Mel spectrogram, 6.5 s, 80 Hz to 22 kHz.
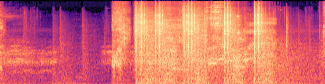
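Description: Short bursts of automatic gunfire from a weapon in the modded zombie survival game 7 Days to Die, loud, close, dense clusters of rapid shots after a quiet lead-in.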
